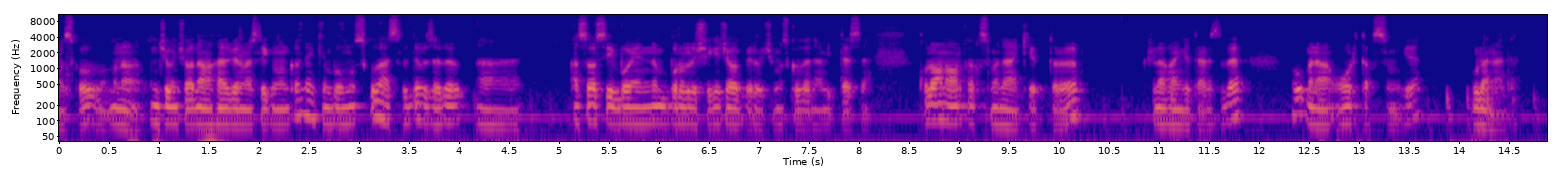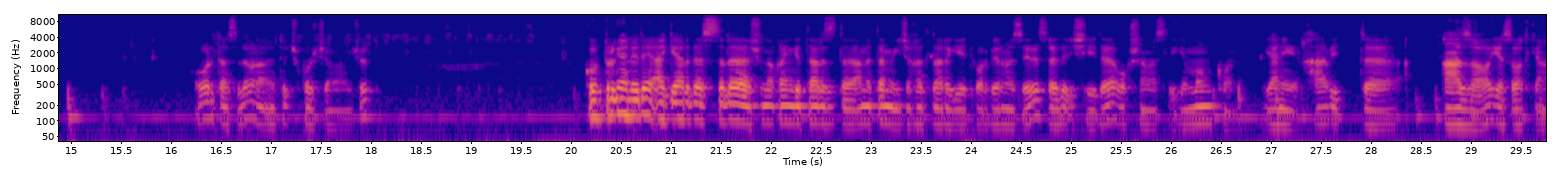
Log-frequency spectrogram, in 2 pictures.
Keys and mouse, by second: 11.1 alt+click, 16.4 alt+click, 20.0 alt+click, 25.7 alt+click.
